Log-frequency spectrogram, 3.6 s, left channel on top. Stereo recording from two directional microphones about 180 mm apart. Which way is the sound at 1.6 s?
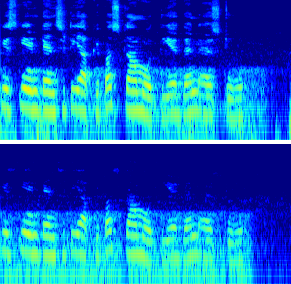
35° left (ahead or behind).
